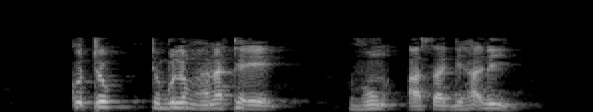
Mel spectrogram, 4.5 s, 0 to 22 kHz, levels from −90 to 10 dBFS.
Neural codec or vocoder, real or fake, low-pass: codec, 16 kHz, 8 kbps, FreqCodec, larger model; fake; 5.4 kHz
